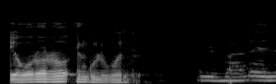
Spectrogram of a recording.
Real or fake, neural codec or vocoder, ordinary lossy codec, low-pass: fake; codec, 16 kHz, 8 kbps, FreqCodec, larger model; none; 7.2 kHz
